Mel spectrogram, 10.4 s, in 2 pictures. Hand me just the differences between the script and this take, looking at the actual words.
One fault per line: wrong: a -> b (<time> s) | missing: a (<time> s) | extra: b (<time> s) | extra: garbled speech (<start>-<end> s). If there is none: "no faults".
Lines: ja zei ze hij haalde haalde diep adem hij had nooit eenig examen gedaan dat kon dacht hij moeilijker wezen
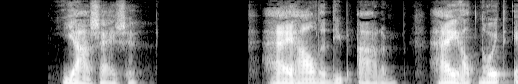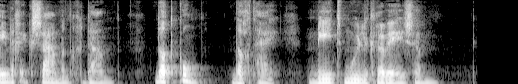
missing: haalde (3.3 s)
extra: niet (8.2 s)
